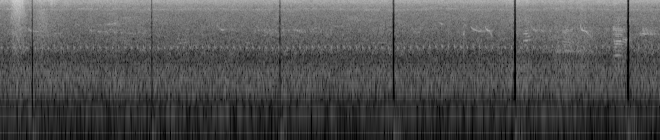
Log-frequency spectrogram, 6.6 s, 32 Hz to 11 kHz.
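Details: A tree squirrel alarm-calls with a fast, even run of clicking chatters for several seconds, amid faint bird chirps and hissy bush, on a cool, rainy morning game drive in a South African reserve, 26 January 2021.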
